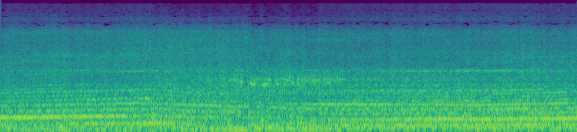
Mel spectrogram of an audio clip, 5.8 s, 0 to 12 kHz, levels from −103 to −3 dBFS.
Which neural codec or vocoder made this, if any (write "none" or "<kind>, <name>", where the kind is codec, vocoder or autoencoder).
none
